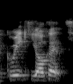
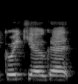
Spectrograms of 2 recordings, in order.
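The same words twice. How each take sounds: First: "yogurt" with a short British o, as in dog; British pronunciation. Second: Said in the usual way. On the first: Shown as a demonstration. Host correcting a listener letter's reading, British-style "yogurt" with short o. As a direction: say "yogurt" as YOG-urt. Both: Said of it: "sorry, Greek yogurt".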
